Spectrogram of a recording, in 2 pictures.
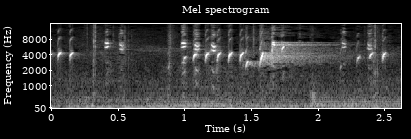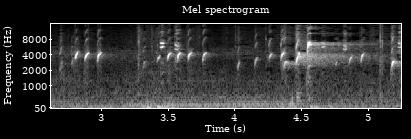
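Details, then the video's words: Goldfinch singing, used to encourage another goldfinch to sing: rapid tinkling chirps and short buzzy trills, tumbling in quick bright runs with brief pauses between. "increase the enthusiasm of the goldfinch and encourage it to song"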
